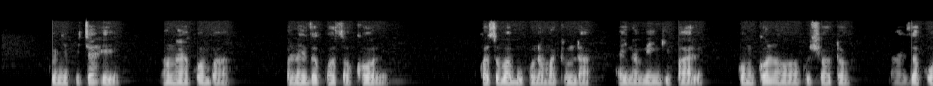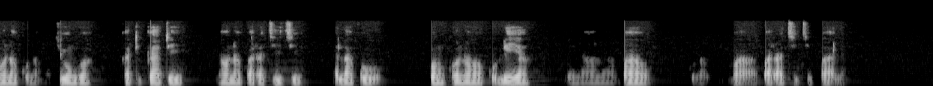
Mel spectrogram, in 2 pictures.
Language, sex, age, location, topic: Swahili, male, 25-35, Nakuru, finance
